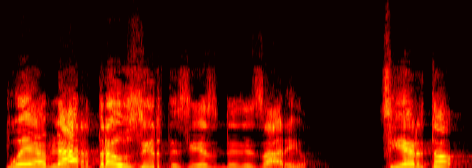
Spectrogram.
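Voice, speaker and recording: A woman missionary delivers a sermon in a high, unhurried voice, asking rhetorical questions and acting out quoted lines with rising force. Her voice carries a long reverb from the church hall. The recording sounds dull and lo-fi. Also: sing-song. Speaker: missionary preacher.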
